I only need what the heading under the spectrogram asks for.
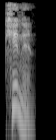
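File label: "kinin", British English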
